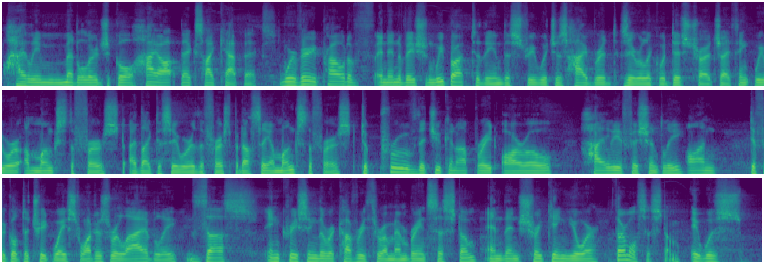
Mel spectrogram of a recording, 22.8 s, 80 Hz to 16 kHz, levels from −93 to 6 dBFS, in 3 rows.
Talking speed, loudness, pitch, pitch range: 195 wpm, -25 LUFS, 120 Hz, 115-130 Hz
